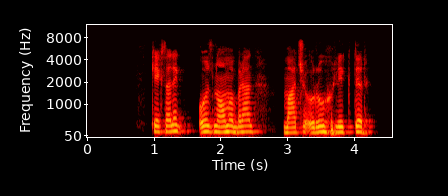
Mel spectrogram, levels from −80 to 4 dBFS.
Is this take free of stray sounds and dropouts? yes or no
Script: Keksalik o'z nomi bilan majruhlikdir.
yes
